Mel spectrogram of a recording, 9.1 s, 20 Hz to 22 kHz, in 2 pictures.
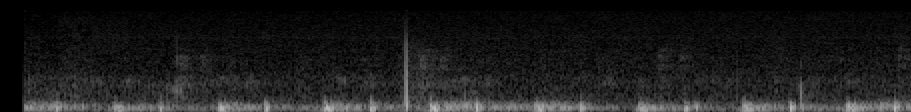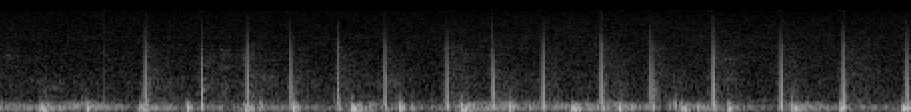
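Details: Heartbeat recorded after vigorously blow-drying the hair. Steady low thumps at roughly 110 beats a minute, with sharp clicking noises over the second half. Heartbeat.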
